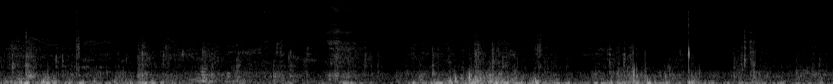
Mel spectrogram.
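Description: Breeze buffeting the phone's microphone as a fluctuating low rumble, with scattered faint voices.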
